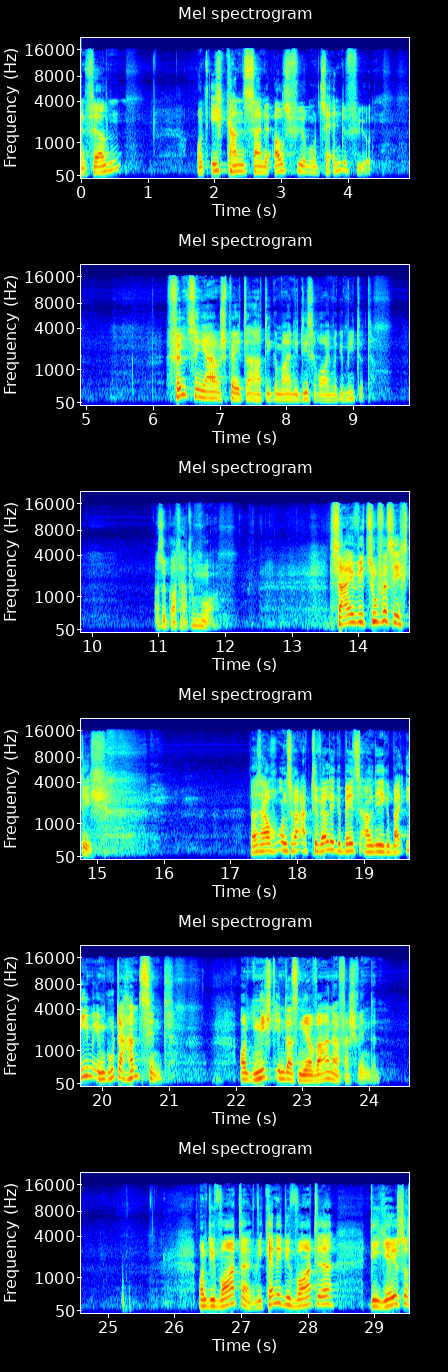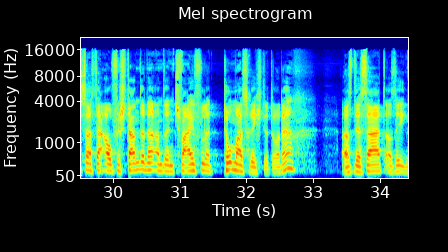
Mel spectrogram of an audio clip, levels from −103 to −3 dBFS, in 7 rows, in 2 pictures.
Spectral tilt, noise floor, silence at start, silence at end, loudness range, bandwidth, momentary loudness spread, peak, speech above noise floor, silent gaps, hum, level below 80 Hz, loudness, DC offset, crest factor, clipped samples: -3.5 dB/octave; -73 dBFS; 0 s; 0 s; 13 LU; 17 kHz; 16 LU; -2 dBFS; 46 dB; none; none; -76 dBFS; -26 LUFS; under 0.1%; 26 dB; under 0.1%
